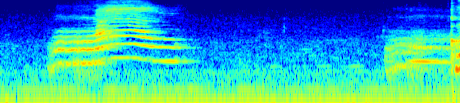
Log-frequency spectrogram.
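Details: Domestic cat indoors giving a drawn-out rising-then-falling meow with rich harmonics, followed after a two-second pause by a second, shorter meow that breaks off; a voice speaks nearby and a low hum runs underneath.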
